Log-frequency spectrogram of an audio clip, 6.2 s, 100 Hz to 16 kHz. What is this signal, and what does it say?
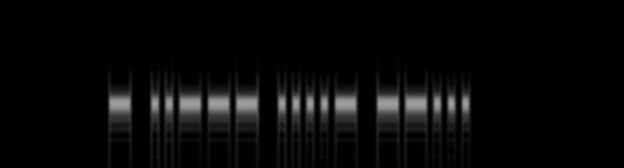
Morse code, heard as a keyed tone, about 17 wpm, 700 Hz. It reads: T247
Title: Numbers - Contest Style - 4-Digit 17wpm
